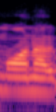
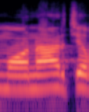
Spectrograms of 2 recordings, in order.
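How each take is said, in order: First: The word ends with a k sound. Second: The word ends with a ch sound. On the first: The speaker calls it right. "वैसे उच्चारण इसका मोनार्क होता है" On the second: The speaker calls it wrong. "मोनार्च याद कर सकते हो"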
